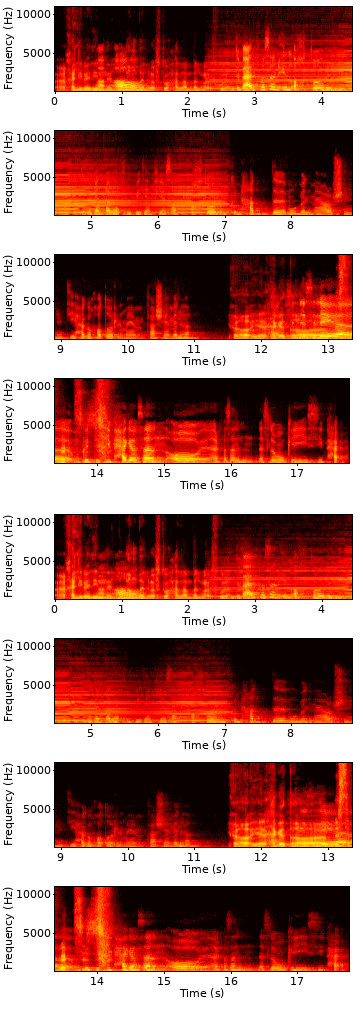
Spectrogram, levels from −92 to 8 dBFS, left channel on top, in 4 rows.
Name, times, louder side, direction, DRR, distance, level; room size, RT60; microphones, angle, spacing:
voice 1, 0.0-2.7 11.5-14.2, right 3 dB, 25° right, 11 dB, 0.6 m, -29 dB
voice 2, 0.6-1.4 2.6-11.0 12.2-17.6, left 3 dB, 65° left, 11 dB, 0.7 m, -30 dB
Bowed string instrument, 2.2-7.4, left 3 dB, 40° left, 1.9 m, -35 dB
26.5 x 16.0 x 2.6 m, 1.2 s
head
